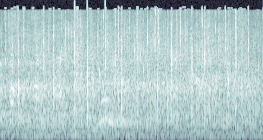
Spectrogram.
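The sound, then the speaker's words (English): A church audience applauds steadily for a fill-in worship leader, a dense wash of many hands clapping at once, fairly loud and sustained for the whole few seconds with no pause. “And I love people that, we've already clapped for you, but I love people, okay.”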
